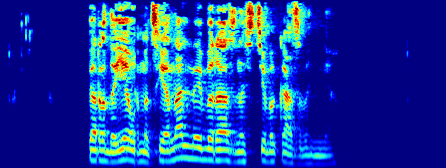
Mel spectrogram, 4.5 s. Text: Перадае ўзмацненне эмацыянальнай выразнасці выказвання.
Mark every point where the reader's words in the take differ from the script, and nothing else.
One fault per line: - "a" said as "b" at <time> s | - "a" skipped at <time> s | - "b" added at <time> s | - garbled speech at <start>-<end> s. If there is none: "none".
- "ўзмацненне" skipped at 1.3 s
